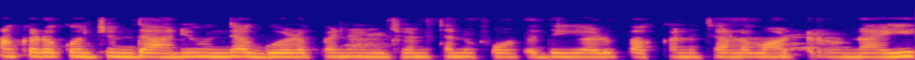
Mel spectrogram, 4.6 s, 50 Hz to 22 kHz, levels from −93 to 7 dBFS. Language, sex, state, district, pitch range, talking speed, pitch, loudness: Telugu, female, Telangana, Karimnagar, 225-230 Hz, 185 wpm, 225 Hz, -18 LUFS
